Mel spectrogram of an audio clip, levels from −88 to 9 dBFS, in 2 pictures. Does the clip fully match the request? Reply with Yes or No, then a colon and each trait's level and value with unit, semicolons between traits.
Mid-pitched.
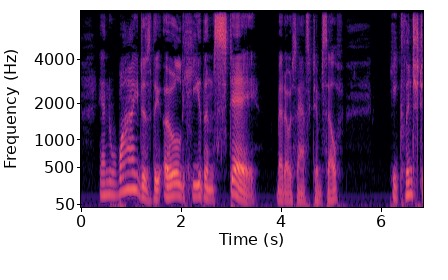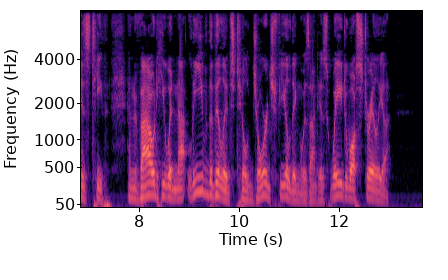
No: low, 120 Hz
